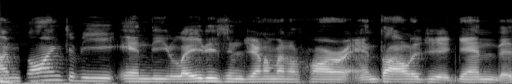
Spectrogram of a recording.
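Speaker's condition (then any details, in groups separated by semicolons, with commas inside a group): Cerebral palsy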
